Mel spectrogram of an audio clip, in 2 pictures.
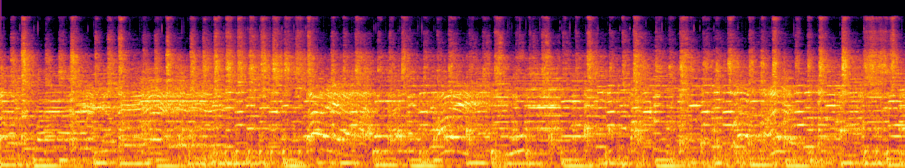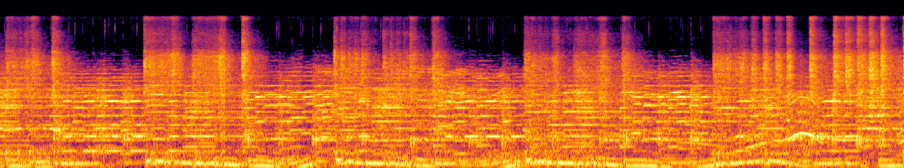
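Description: Vallenato dance music played by a street band through a loudspeaker, with a steady, danceable rhythm.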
